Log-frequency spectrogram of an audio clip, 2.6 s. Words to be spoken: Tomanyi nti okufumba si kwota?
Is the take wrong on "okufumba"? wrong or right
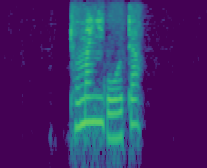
wrong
